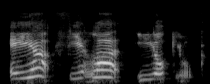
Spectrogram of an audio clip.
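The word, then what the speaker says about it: Eyjafjallajökull: So you would pronounce it somewhat along the lines of Eyja Fjalla Jökull.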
